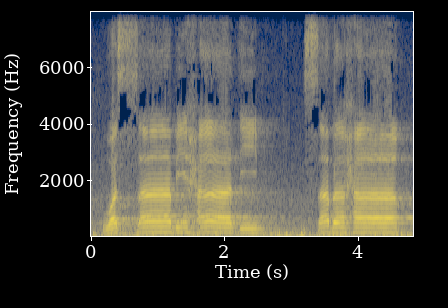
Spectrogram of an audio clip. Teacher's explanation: نیچے زیر ہے تو اس کو بغیر کھینچے پڑھیں گے اور ہا کے اوپر کھڑی حرکت ہے ایک الف کی مقدار کھینچ کر پڑھیں گے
